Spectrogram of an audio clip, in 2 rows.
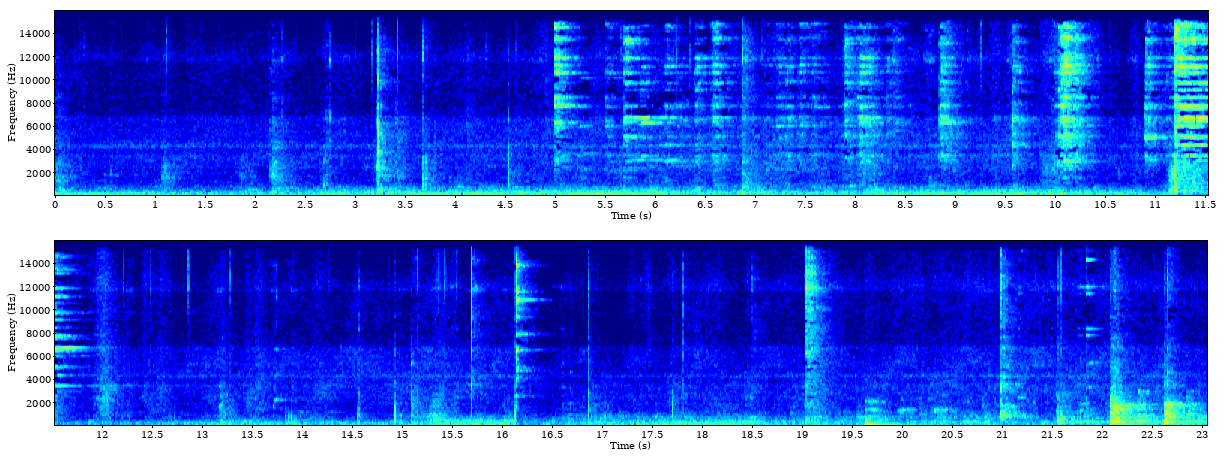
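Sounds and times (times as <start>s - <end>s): metal scraping clatter: 1.8s - 14.1s
hand tools clinking on metal: 4.5s - 12.4s, 16.1s - 16.6s, 21.0s - 22.9s.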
